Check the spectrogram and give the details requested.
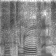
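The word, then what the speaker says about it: vastelaovend: Oftewel vastelavond, zeg ik dat goed? Die komt uit Maastricht. – Nee, het is vastelavond.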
